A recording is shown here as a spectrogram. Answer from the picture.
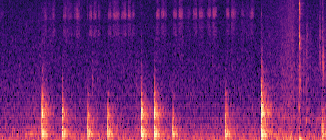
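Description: Marker pen writing on a whiteboard: about ten short, separate strokes and taps, with faint high squeaks from the marker tip between them.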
